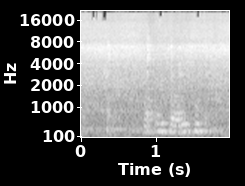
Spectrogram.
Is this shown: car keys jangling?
no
